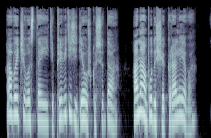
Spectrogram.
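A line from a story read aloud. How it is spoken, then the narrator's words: Growled command. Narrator (Russian): рыкнул он на притихшую толпу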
